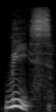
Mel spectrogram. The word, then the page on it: lease: líːs; リース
